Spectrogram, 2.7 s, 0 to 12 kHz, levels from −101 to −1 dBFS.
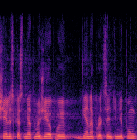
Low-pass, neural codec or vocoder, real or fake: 10.8 kHz; none; real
